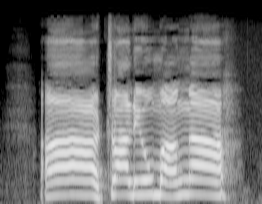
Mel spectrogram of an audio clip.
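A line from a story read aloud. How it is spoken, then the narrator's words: Girls screaming loudly. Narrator (Chinese): 旁边所有的女孩子都大声的喊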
